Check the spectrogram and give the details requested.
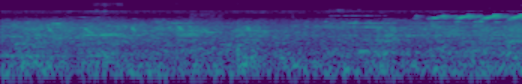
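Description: Small birds chirping faintly over steady outdoor background noise; near the end a quick run of high, evenly repeated chirps starts up, about five a second.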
